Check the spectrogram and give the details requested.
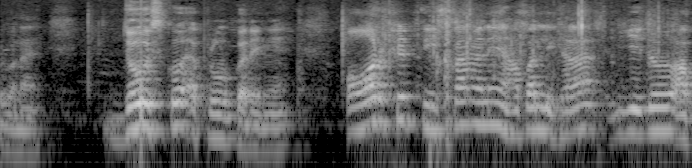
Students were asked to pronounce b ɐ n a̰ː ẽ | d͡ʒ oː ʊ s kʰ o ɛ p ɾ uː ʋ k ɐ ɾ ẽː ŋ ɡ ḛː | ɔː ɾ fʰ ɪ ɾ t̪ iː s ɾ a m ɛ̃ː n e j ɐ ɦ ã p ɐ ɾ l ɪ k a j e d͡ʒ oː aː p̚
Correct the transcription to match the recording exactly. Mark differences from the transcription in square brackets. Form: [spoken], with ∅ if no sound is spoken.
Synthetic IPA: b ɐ n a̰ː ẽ | d͡ʒ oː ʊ s [k] o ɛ p ɾ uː ʋ k ɐ ɾ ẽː ŋ ɡ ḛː | ɔː ɾ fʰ ɪ ɾ t̪ iː s ɾ a m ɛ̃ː n e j ɐ ɦ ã p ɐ ɾ l ɪ [kʰ] a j e d͡ʒ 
